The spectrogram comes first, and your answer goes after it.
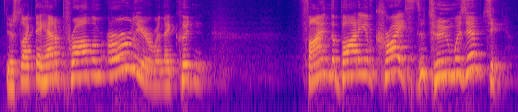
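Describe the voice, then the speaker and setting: A man's voice: very high-pitched, lively intonation, unhurried, a bit bright. A man delivers a sermon. He speaks as a pastor, pressing his points with repetition and rhetorical questions. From Arkansas, United States.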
